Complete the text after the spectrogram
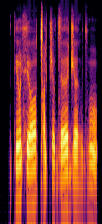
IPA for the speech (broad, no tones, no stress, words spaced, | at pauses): kʲɔ̃ xʲɔː ǀɑjt͡ʃʌu̯d͡zəː d͡ʒəːɦudʱɔ̃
